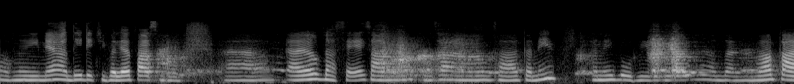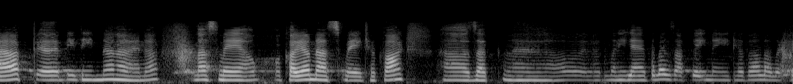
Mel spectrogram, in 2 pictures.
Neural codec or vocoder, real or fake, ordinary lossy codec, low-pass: codec, 16 kHz, 0.5 kbps, X-Codec, HuBERT features, trained on general audio; fake; none; none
